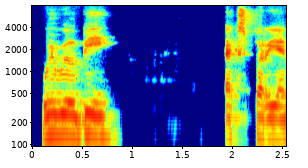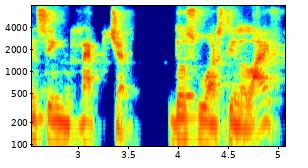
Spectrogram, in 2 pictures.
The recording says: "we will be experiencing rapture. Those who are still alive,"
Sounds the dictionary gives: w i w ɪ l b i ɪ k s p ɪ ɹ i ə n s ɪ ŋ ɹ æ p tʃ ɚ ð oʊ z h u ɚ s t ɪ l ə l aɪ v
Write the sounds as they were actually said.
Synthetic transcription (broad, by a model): w i w ɪ l b i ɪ k s p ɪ ɹ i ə n s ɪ ŋ ɹ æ p tʃ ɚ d oʊ s h u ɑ s t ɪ l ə l aɪ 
